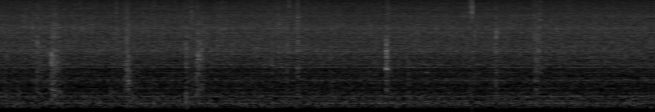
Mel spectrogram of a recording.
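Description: Onions sizzle in a pan on a stove set around medium-high, a steady, soft frying hiss broken by occasional sharp little pops and crackles.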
